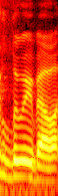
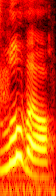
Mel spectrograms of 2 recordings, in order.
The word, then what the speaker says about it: Louisville: in Lou I say I say Louisville and they hate that it's Louisville it's Louisville Lou Louisville yeah I just like saying it like Louisville Louisville Louis Slugger our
